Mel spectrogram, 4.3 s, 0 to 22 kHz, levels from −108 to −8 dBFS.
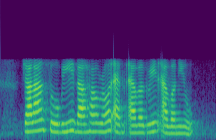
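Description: Throughout, iLBC codec damage is plainly audible: the speech is confined to 150 Hz to 3.7 kHz, and independently coded 30 ms frames give it a rough, synthetic edge.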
